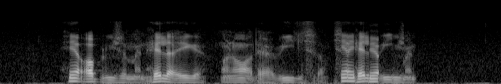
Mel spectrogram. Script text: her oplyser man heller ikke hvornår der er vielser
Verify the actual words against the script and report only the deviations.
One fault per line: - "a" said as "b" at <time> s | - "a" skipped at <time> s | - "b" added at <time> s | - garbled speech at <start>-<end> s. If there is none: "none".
- garbled speech at 3.3-4.2 s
